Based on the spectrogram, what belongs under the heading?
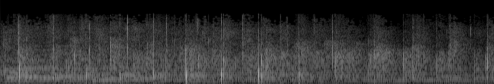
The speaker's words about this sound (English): And a clap of praise if you can.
